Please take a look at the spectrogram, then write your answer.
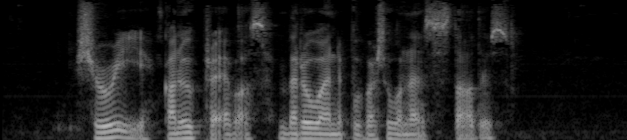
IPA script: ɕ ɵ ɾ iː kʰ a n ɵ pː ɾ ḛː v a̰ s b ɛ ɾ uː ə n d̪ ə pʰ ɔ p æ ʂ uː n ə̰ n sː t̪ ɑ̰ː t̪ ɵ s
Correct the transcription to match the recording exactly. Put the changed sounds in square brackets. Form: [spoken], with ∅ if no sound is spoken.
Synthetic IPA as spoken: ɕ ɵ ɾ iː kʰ a n ɵ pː ɾ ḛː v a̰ s b ɛ ɾ uː ə n d̪ ə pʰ ɔ p æ ʂ uː n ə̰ n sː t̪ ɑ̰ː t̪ ɵ s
